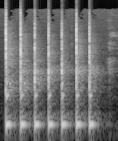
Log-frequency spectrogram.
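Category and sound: impact, knocking on wood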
